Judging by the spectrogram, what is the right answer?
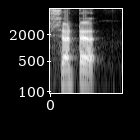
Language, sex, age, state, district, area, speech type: Sanskrit, male, 18-30, Karnataka, Davanagere, rural, read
